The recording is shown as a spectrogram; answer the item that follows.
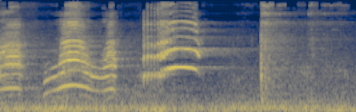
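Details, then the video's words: Pet talking parrot, called by its owner, answering with a short harsh looping squawk and a bright whistled note, followed by a faint noisy rustle. "Talking Parrot Says Funny Words and Whistles Perfectly"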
